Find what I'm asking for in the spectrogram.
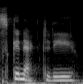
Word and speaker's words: Schenectady: I would just like to point out that I can pronounce Schenectady correctly because it is spelled S-C-H-E-N-E-C-T-A-D-Y. And you wouldn't think that it was pronounced Schenectady, but because of my limited knowledge of the pronunciation of small towns in upstate New York, I know how to pronounce it.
